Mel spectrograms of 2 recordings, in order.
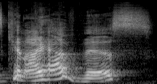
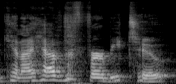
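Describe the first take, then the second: First: Put-on high, slow whiny child; bratty kid voice. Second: Put-on a kid asking her aunt sweetly; child asking politely. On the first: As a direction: beg like a spoiled little girl. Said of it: "your brat of a little niece goes". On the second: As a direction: ask like an eager little girl. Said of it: "Aunt Becky".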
